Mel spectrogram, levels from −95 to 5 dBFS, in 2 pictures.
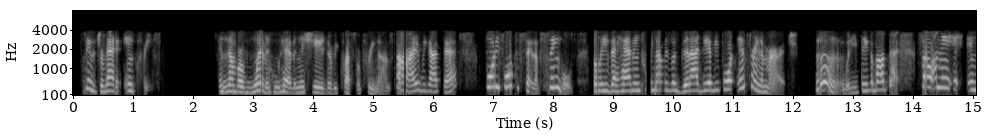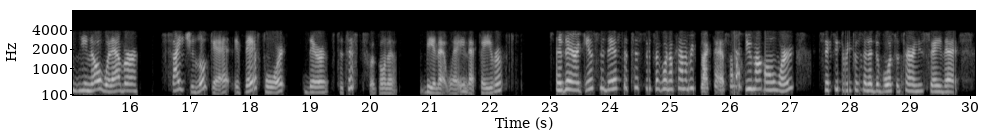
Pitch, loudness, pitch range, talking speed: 250 Hz, -28 LUFS, 210-300 Hz, 190 wpm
